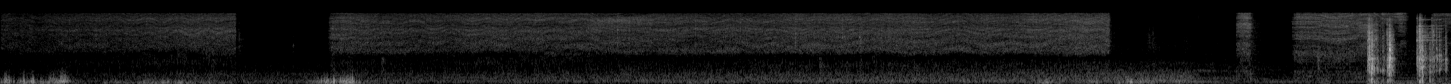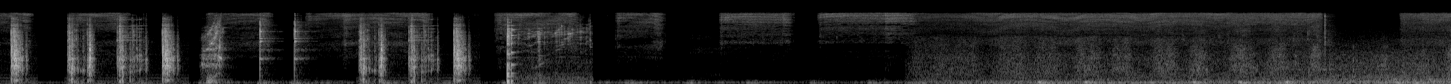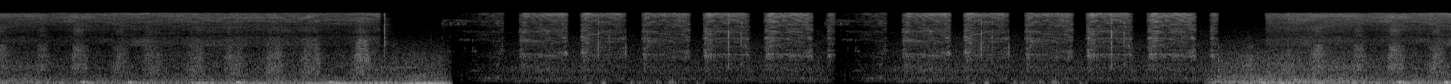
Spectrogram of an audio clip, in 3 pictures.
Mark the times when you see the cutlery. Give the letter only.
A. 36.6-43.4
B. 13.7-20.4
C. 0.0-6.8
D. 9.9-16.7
B.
